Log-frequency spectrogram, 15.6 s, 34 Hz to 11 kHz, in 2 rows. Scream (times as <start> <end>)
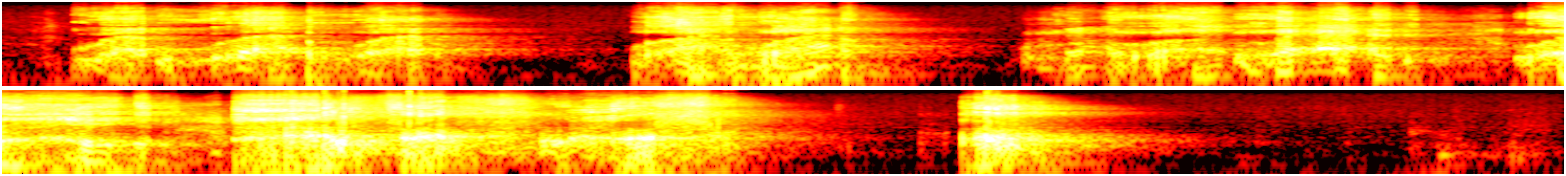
0.4 2.5, 3.2 11.8, 12.6 13.7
